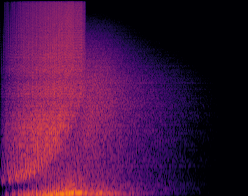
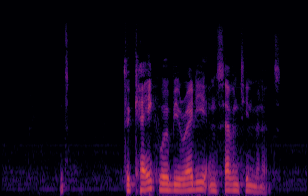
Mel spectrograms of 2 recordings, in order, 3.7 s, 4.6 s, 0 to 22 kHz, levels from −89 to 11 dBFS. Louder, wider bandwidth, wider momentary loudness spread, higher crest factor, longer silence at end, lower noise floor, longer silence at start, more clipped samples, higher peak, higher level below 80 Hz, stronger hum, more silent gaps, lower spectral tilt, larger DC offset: first, -24 LUFS vs -37 LUFS; first, over 20 kHz vs 12.5 kHz; second, 19 LU vs 22 LU; about the same, 18 dB vs 20 dB; first, 1.55 s vs 0.45 s; first, -79 dBFS vs -74 dBFS; second, 0.05 s vs 0.9 s; neither; first, -10 dBFS vs -20 dBFS; first, -32 dBFS vs -72 dBFS; neither; neither; second, -2.5 dB/octave vs -7 dB/octave; neither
